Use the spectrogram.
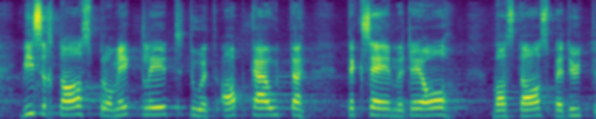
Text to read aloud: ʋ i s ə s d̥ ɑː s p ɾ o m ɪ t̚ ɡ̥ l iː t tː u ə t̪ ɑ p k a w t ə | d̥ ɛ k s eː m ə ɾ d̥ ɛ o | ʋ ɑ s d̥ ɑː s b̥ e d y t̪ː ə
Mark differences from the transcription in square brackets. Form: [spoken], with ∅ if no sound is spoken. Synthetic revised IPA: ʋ i s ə [χ] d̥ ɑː s p ɾ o m ɪ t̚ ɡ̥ l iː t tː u ə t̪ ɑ p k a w t ə | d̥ ɛ k s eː m ə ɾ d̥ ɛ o | ʋ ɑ s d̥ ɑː s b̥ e d y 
